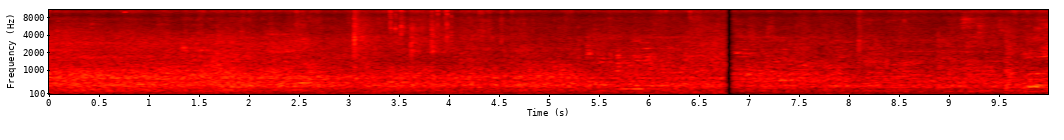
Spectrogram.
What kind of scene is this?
subway station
